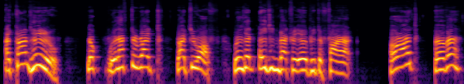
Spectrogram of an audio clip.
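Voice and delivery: commanding officer calling over a poor radio link; officer on field radio. Acted.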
